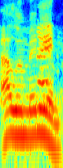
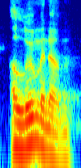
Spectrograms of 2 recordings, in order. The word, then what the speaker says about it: aluminium: a loom and uh my poor american accent aluminum business right i know aluminium i got to work on the way to say it right yeah i don't know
